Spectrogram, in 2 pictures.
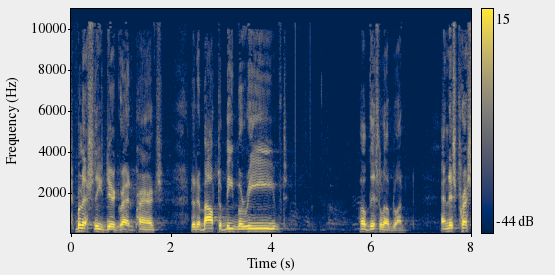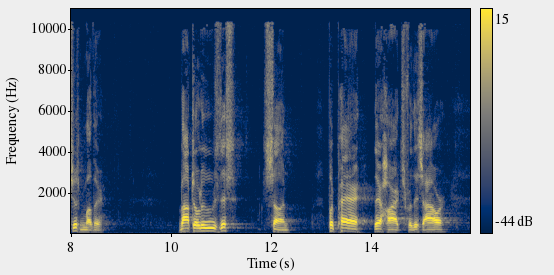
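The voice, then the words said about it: Imitates a preacher's professional praying voice. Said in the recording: “put on that professional voice”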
